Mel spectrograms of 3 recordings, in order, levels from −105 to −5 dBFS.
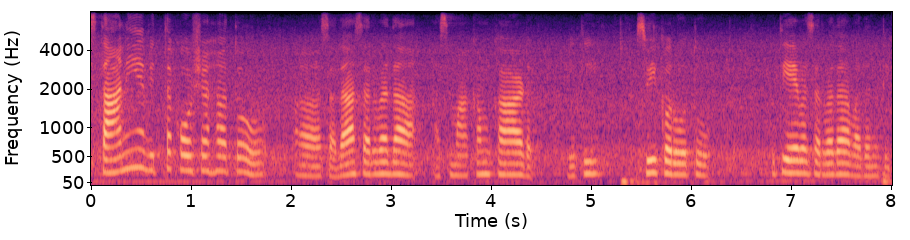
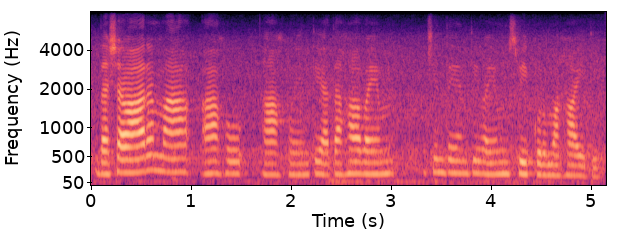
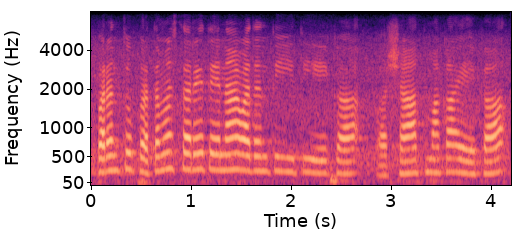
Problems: constant background noise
